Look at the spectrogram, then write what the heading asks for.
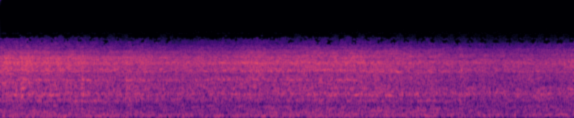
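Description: Passenger coaches of a steam-hauled train rolling past a station platform: a steady rumble of wheels on the rails.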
